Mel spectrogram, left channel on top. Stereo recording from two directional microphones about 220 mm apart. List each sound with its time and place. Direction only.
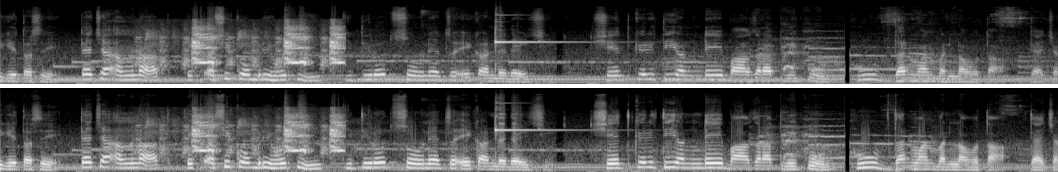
0.0 s speech: 15° right (ahead or behind)
1.3 s speech: centre (ahead or behind)
3.6 s speech: 20° right (ahead or behind)
4.9 s speech: centre (ahead or behind)
6.1 s speech: 30° right (ahead or behind)
9.0 s speech: 25° right (ahead or behind)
